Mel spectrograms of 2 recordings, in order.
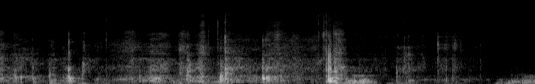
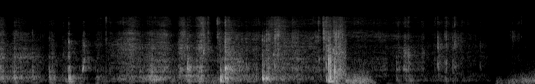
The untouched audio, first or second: second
